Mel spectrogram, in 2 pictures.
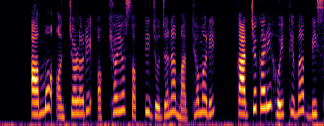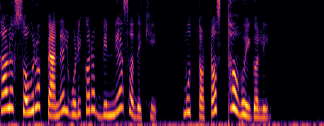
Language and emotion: Odia, surprised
